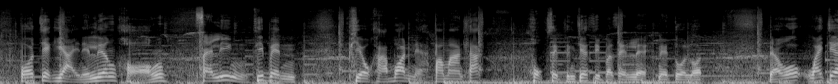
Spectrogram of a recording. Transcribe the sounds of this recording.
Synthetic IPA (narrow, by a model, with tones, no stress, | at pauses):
pɾoː˧t͡ɕe˨˩k̚ja˨˩jna˧jɾɯ˥˩əŋkʰɔ̰ː˩˦ŋ | fɛː˧li˥˩ŋt̪ʰiː˥˩pe˧npʰi˧ə˧wkʰaː˨˦bɔ˧˥˩nːi˧˩ɐpɾa˧maː˧nsa˦˥k̚ho˨˩k̚si˨˩p̚t̪ʰɯ˩˦ŋt͡ɕe˨˩t̪̚si˨˩pːɤː˧se˧nlɤː˧jna˧jt̪u˧ɐlo˦˥t̪̚dɛː˩˦˥wwa˦˥jt͡ɕɤː˧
